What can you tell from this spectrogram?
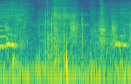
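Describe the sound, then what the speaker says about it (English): Neighborhood dogs bark and whimper at a distance: soft whines at the start and end, a single sharp bark in the middle, and a few faint yips, all fairly quiet with no talking. "The other dogs in the neighborhood don't need to be part of this."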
